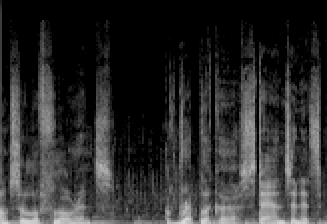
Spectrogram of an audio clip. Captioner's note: water trickling gently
